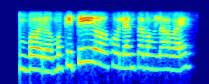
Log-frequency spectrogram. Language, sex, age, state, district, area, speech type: Marathi, female, 30-45, Maharashtra, Palghar, urban, conversation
